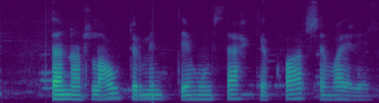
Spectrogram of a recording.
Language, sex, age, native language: Icelandic, male, 13, Icelandic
